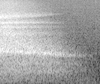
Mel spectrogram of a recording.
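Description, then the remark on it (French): A slow, deep breath pushed out through the mouth after a big breath taken in through the nose is held, a soft airy rush that starts fairly strong and gradually fades away over under two seconds, alone with no talking. “Ensuite, expire lentement par la bouche.”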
